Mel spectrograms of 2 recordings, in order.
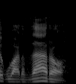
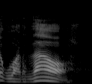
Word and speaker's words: guardaos: nos está corrigiendo que no se dice guardaros se dice guardaos Pues aquí está Mira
